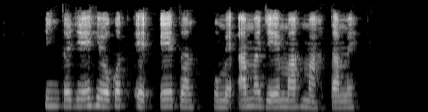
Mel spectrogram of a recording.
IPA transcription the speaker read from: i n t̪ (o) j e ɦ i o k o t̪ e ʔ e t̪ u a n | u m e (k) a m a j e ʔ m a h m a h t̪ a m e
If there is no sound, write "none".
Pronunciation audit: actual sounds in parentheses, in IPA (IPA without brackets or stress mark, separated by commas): o, ʔ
